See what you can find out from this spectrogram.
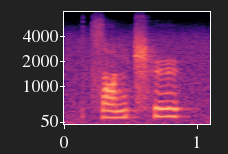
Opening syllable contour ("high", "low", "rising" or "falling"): rising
